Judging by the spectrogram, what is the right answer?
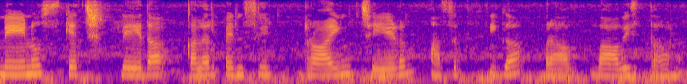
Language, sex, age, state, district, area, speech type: Telugu, female, 30-45, Telangana, Mulugu, rural, spontaneous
